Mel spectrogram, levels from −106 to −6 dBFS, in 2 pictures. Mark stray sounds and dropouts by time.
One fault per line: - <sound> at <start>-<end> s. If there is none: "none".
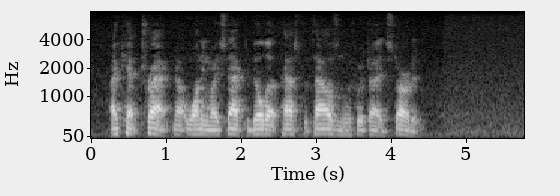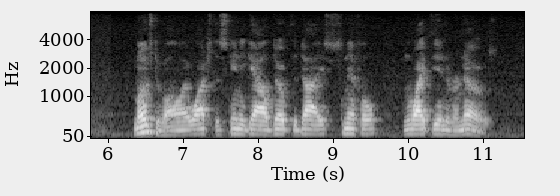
none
